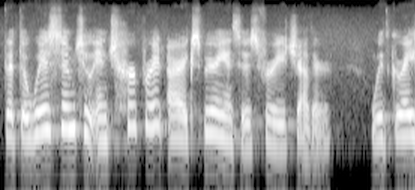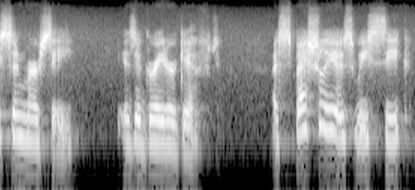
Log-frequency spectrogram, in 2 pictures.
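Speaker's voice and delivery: usual speaking voice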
